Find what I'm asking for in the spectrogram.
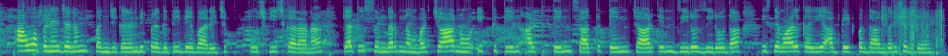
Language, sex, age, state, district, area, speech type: Dogri, female, 18-30, Jammu and Kashmir, Kathua, rural, read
